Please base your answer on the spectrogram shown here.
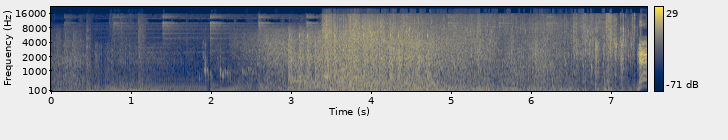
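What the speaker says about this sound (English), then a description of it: "Still explode the same." Explosions burst through a Doom mod level. Deep booms and rumbling blasts stack loudly into a dense, sustained barrage after a few earlier choppy hits.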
